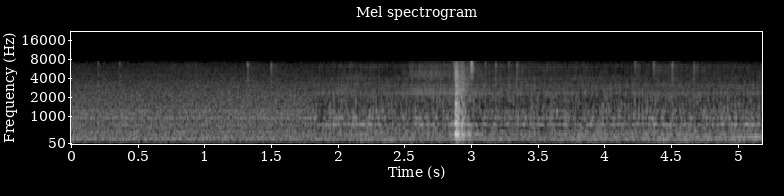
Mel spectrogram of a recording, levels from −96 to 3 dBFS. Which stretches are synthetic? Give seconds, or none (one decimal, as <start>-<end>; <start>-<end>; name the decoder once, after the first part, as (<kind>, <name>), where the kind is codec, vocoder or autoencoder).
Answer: 1.8-5.2 (vocoder, BigVGAN v2)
